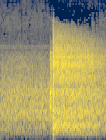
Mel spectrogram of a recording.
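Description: A starting pistol fires once, sharply.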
